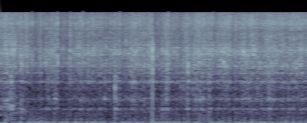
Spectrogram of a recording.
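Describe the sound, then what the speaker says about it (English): Pieces of beef browning in a hot pan for boeuf bourguignon, a steady dense sizzle and crackle throughout with occasional faint pops, close and continuous without talk. "We are going to brown these pieces of meat"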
